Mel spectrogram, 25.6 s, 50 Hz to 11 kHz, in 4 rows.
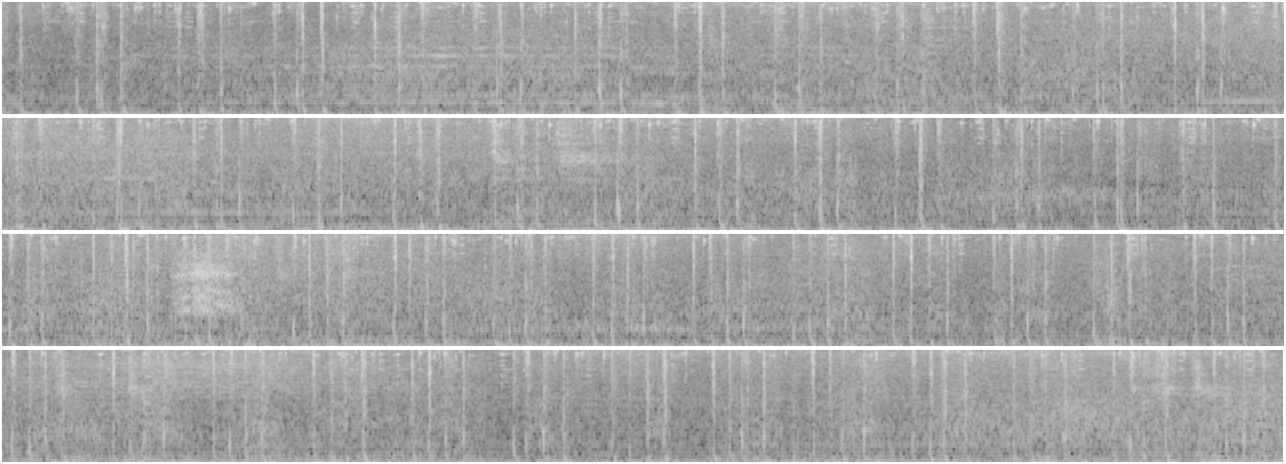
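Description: Horse hooves clip-clopping steadily from Geralt's horse Roach in The Witcher 3: Wild Hunt on PS5, a continuous rhythmic trot under a dense game soundscape that persists throughout.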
